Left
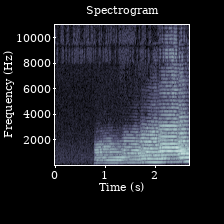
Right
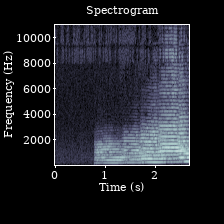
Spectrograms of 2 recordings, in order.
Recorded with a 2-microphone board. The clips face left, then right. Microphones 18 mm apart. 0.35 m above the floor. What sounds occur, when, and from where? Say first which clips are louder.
0.8 s a trumpet: right 1 dB; 20° right (ahead or behind), 2.0 m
